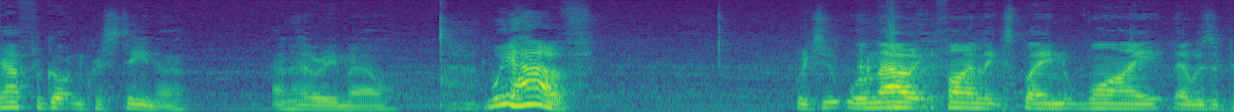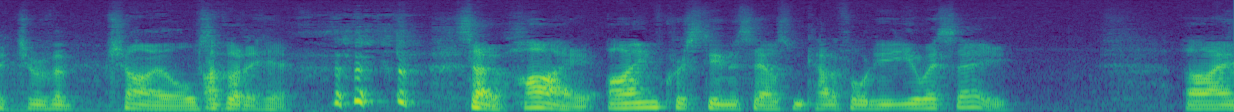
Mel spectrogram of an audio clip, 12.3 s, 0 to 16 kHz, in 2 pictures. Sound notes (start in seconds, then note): 7.6 laughing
